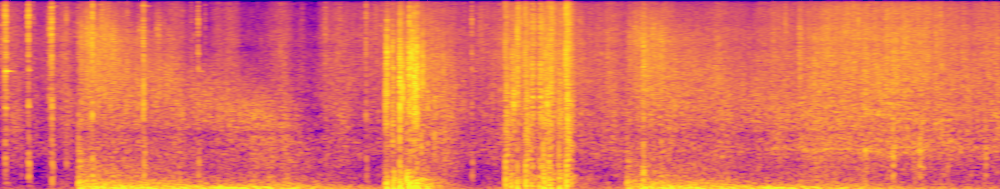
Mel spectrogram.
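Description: Six-pound field guns firing in the Grand Tactician Civil War strategy game: a sustained rumbling barrage with two sharp, louder booming volleys in the middle, set against continuous battle noise with no talking.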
